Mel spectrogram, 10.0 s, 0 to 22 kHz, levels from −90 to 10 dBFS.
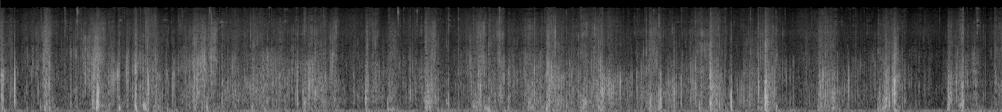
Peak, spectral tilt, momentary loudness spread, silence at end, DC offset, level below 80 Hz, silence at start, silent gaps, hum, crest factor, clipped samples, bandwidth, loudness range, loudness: -2 dBFS; -4 dB/octave; 9 LU; 0 s; under 0.1%; -44 dBFS; 0 s; none; none; 30 dB; under 0.1%; 17 kHz; 3 LU; -30 LUFS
